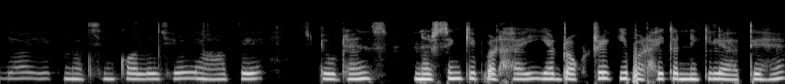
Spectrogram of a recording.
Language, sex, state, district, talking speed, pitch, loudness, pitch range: Hindi, female, Chhattisgarh, Sarguja, 155 wpm, 255 Hz, -16 LUFS, 250-270 Hz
